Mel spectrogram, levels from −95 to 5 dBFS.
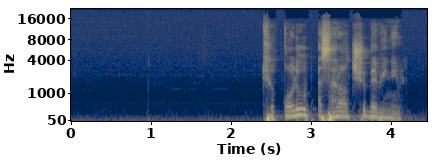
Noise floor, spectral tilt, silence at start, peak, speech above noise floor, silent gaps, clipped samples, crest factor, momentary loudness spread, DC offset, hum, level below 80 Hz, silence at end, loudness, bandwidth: -59 dBFS; -2.5 dB/octave; 2.4 s; -2 dBFS; 35 dB; none; under 0.1%; 26 dB; 17 LU; under 0.1%; none; -36 dBFS; 0.3 s; -22 LUFS; over 20 kHz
